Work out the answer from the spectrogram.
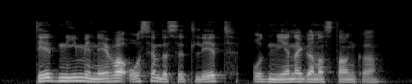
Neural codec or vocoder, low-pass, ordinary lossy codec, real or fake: none; none; none; real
